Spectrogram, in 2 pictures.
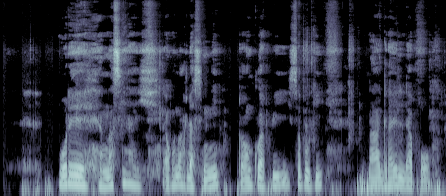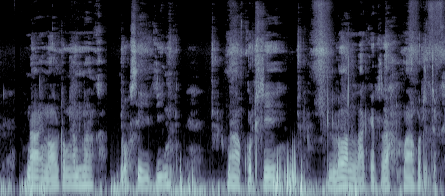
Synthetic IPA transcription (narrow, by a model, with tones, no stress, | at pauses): wo˦ɾe˦˨a˨na˦sɪ˦a˦˨iḛ˨kʊ˦na˦˨ɾda˨si˨ni˦tɔ˨˦ŋku˦a˨pi˦sa˦pu˨ki˦na˨ɡɾa˦i˦lɛ˨po˨na˦ɪ˨nɔ˨˦lto˦ŋa˦na˦klo˨si˦a˨i˨di˦n | na˦˨kʊ˨tte˦ | lɔ˦a˦˨lːa˨kɪ˨ɾa˨ma˦kʊ˦tɪ˨tɪ˨k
